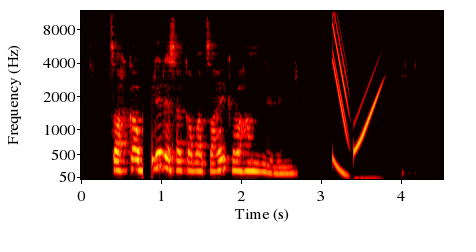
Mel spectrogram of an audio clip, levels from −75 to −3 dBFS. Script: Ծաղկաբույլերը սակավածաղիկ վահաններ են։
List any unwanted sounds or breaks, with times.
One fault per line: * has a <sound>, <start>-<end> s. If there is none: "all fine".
* has a dropout, 0.8-0.9 s
* has a chirp, 3.1-3.8 s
